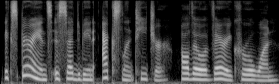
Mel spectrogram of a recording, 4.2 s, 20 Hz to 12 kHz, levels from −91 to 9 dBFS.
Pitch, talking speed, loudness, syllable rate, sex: 215 Hz, 185 wpm, -18 LUFS, 5.7 syllables/s, female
